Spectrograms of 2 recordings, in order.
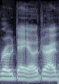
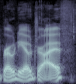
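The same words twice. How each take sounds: First: Rodeo is said the usual local way. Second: Rodeo is said the way a newcomer says it. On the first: The speaker knows the place. The speaker calls it right. "instead of Rodeo Drive" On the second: The speaker is new to the place. The speaker calls it wrong. "they say Rodeo Drive"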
